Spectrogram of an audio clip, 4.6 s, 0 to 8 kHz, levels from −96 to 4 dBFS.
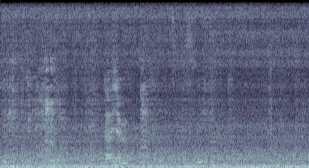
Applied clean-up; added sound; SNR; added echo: none; Fire; -5 dB; reverberation time 0.2 s.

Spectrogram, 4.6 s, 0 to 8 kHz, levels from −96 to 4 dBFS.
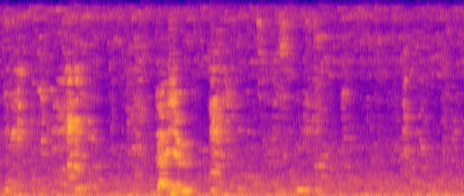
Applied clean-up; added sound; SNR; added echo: classical method WPE with log-MMSE.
